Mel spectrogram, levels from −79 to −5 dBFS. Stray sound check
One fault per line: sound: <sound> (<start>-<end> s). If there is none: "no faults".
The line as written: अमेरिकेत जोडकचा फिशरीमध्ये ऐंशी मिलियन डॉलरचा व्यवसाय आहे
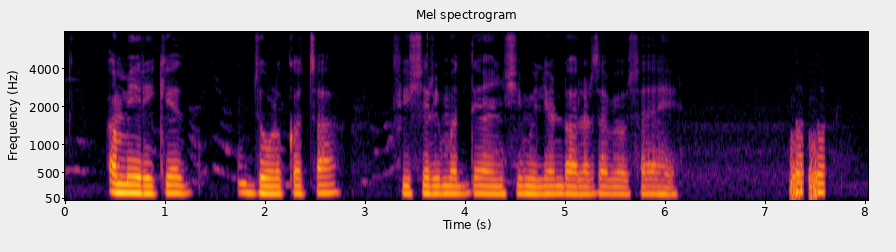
sound: laugh (7.2-7.6 s)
